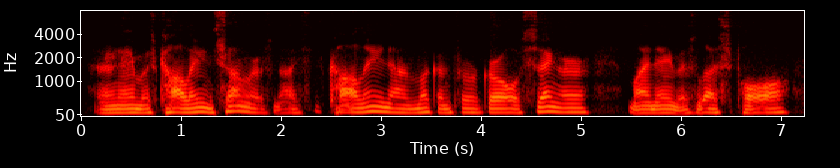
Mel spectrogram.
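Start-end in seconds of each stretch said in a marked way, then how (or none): none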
